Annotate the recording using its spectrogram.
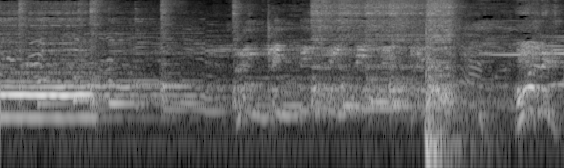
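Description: Live dancehall performance heard through the PA: music with a long held note at the start, then shifting pitched parts, and a single heavy thump about three seconds in.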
